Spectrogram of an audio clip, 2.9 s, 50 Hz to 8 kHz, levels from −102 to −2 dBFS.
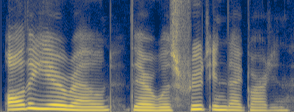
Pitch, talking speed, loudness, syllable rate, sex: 240 Hz, 205 wpm, -15 LUFS, 4.5 syllables/s, female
